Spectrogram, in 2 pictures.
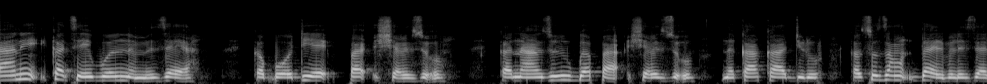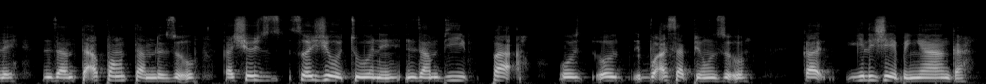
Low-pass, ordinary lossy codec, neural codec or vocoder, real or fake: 9.9 kHz; MP3, 64 kbps; none; real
